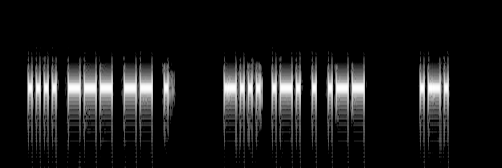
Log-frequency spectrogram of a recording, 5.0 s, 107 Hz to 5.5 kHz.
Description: Morse code, heard as a keyed tone, about 30 wpm, 700 Hz. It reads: HOME BREW R
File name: UK MASTER QSOs TRAINING / 30WPM / UK MASTER QSOs 0051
